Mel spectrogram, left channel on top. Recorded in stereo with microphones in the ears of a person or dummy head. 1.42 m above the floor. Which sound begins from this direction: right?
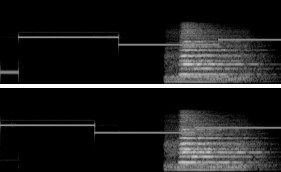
A car horn, at 1.6 s.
